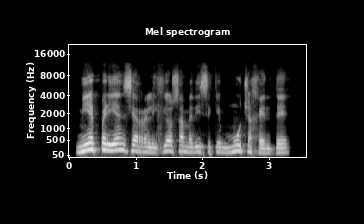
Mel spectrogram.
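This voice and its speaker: A man has a normal speaking voice. He speaks at a moderate pace. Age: 60s. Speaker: religious studies lecturer. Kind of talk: informal talk on biblical topics.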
